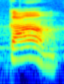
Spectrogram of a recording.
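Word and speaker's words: calm: द मैन यानी आदमी, वॉज यानी था, काम तो आदमी क्या था, शांत, इसे काल में नहीं पढ़ेंगे, काम पढ़ते हैं, एल साइलेंट होता है।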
